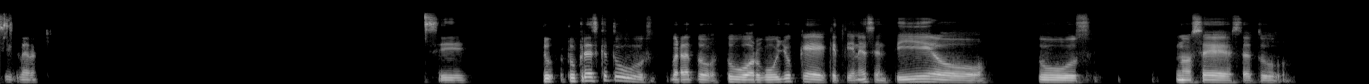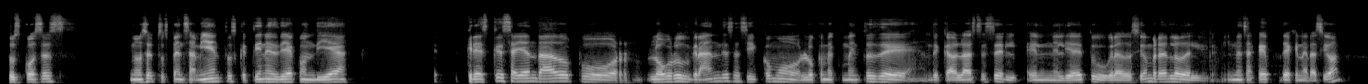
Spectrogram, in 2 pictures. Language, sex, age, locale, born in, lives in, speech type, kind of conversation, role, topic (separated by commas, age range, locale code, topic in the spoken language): Spanish, male, 20-24, es-MX, Mexico, Mexico, conversation, unstructured, none, ¿Qué te hace sentir orgulloso/a de ti mismo/a?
